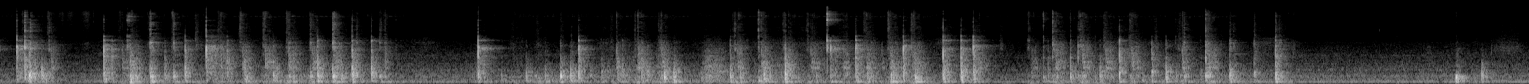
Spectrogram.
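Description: Wooden tamper packing shredded, salted cabbage down into a glass half-gallon mason jar: bursts of quick, sharp knocks, easing off briefly about four and ten seconds in. The cabbage is being pressed down to squeeze out its juice for the sauerkraut brine.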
